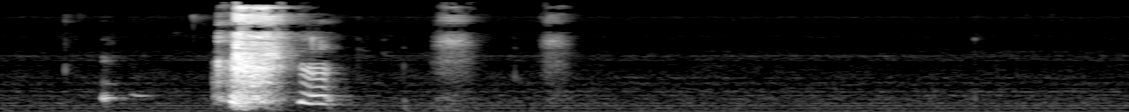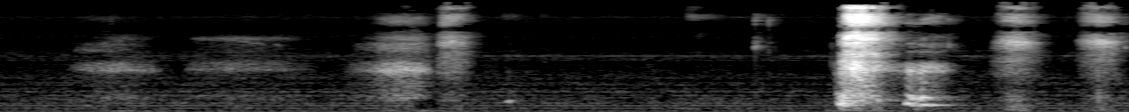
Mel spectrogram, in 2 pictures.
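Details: Runny nose and sneezing that won't stop: two sharp, explosive sneezes with sniffling and quiet breaths between them.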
